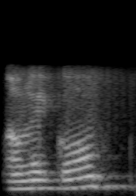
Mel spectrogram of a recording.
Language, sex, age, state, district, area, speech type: Kashmiri, male, 30-45, Jammu and Kashmir, Pulwama, urban, conversation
